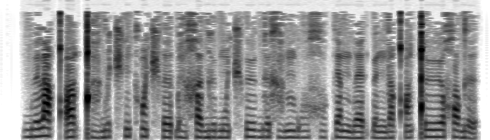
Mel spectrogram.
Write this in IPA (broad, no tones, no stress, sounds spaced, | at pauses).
b ʏ l a qʼ o ǃ a̤ ɡ ʊ t͡ʃʰ ĩ kʰ ɔ̃ t͡ʃʰ ɘ ɓ ɛ̤ χ ɘ ɡ ʉ b õ t͡ʃʰ ʉː ɡ ʏ x a̤ m b ɔ̤ χ ɔ̤ k ɛ m b ɛ k͡p ʏ n d ɘ qʼ ɔ̃ ǃ ʉː χ ɔ ɡ ɘ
